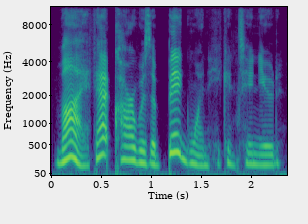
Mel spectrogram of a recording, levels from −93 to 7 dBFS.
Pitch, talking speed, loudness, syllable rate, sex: 200 Hz, 230 wpm, -18 LUFS, 5.5 syllables/s, female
